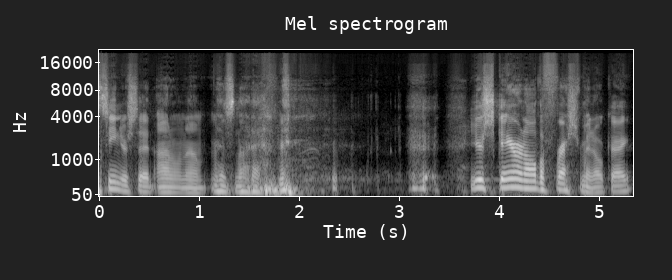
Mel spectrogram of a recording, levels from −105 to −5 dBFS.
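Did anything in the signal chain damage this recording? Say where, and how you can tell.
Yes. Clock drift between sender and receiver runs throughout: the sender's clock is a few percent slow, so the receiver's jitter buffer keeps draining and needing correction at the network stage.

Repeated timing corrections from 0.45 to 5.35 s leave the speech at 98% speed. The receiver stretches short pieces, adding roughly a tenth of a second overall.

Scattered short gaps between 1.98 and 3.24 s come from about five lost or late packets, each very brief. Concealment continued the preceding sound, leaving brief ticks and smears in the speech.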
